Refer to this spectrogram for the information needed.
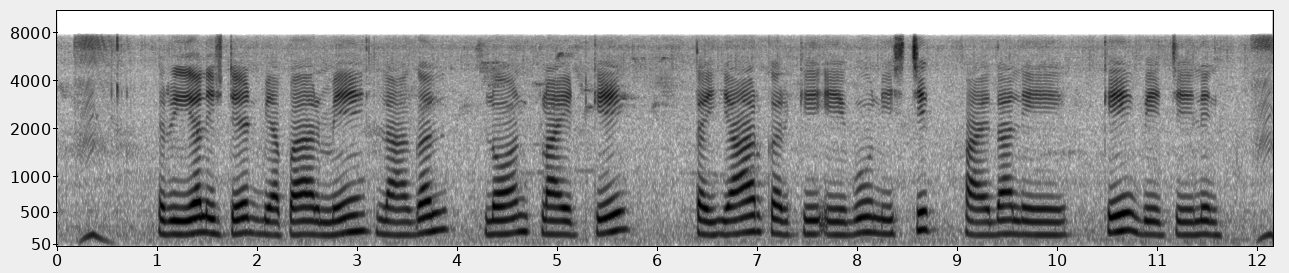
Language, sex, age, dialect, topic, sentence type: Bhojpuri, female, 25-30, Southern / Standard, banking, statement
